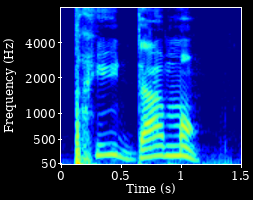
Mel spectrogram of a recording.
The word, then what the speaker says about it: prudemment: adjectif, on va avoir prudemment. Ce ne lit pas prudemment, ça se lit prudemment. Même si on a E ici, ça se prononce prudemment.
